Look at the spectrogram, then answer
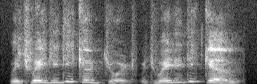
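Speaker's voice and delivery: high, put-on cartoon monster voice. Doing a Bugs Bunny cartoon impression, Abominable Snowman voice. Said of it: "in the impression of the abominable snowman from Bugs Bunny".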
